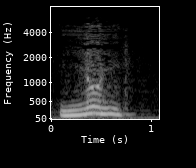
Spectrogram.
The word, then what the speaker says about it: Нун: Что касается Навина, то есть отца Иисуса Навина, то на еврейском языке она пишется тремя буквами «Нун», «Н-У-Н», «Нун».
